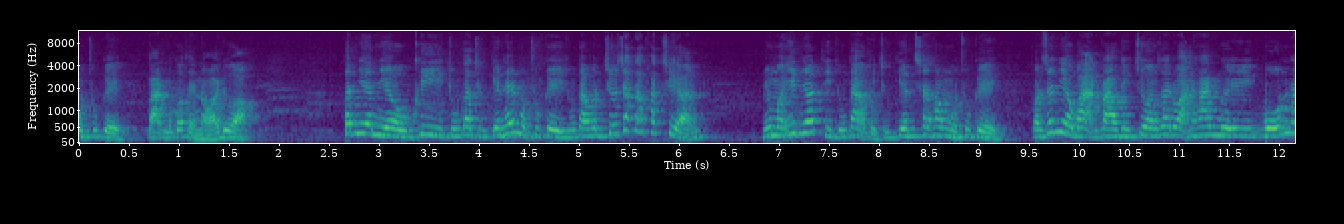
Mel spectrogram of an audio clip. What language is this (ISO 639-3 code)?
vie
